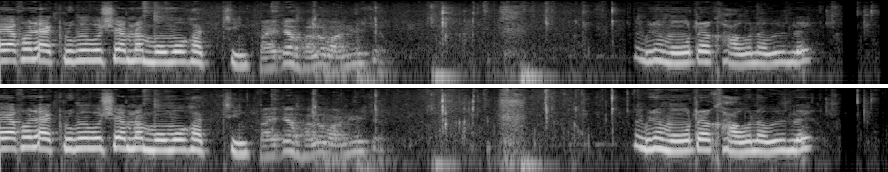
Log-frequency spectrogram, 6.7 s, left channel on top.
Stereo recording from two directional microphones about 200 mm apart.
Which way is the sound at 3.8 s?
50° right (ahead or behind).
